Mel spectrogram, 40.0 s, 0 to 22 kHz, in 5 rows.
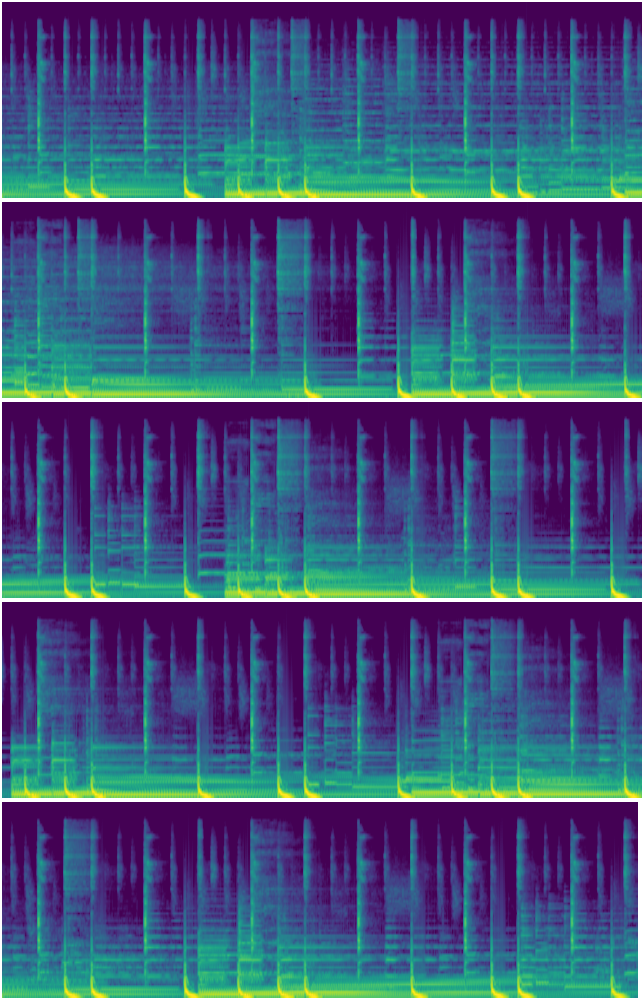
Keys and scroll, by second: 0.0 x, 1.2 x, 1.6 x, 5.1 x, 6.5-7.3 x, 7.4 v, 11.3 ctrl+v, 14.6 ctrl+d, 15.1 l, 25.3 BackSpace, 32.1 BackSpace, 33.2 BackSpace.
